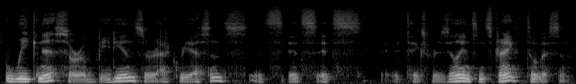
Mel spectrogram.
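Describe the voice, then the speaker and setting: A man's voice: mid-range voice, vocal fry. A man speaking as a guest on a radio show, earnest and reflective, often restarting his sentences. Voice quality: loud voice. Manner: earnest, halting with many restarts. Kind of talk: reflective conversational talk. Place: radio studio.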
